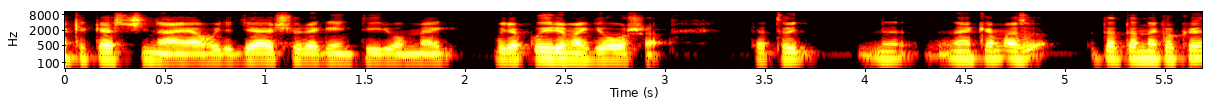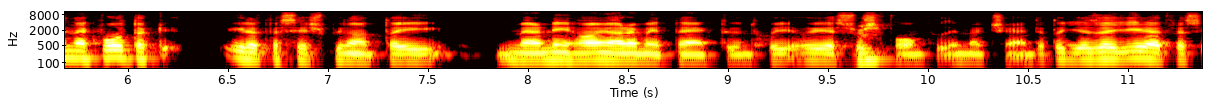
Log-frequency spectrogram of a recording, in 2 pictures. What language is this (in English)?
Hungarian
